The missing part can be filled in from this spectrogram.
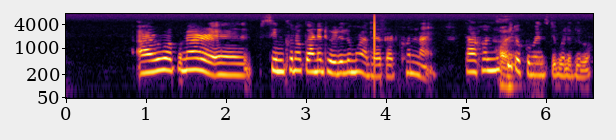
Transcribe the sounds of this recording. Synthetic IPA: aɹuapunaɹ | simkʰɔnɔɹkaɹɔnɛdʱoɹililʊ̃mʊɹadʱaɹkaɹdkʰɔnːa̰j | taɹxʰɔlnukidɔkumɛntsdibɔlaɡibɔ̰

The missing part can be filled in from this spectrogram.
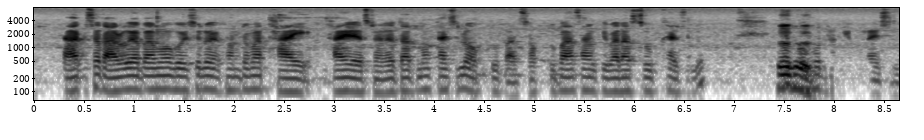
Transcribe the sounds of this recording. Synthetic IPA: taɹpisɔtaɹuɛbamojɡojsilʊ̃ɛkʰɔntʊmatʰajtʰajɹɛstɔɔnɛtatmɔjkʰajsilʊ̃ɔk̚tupasɔk̚tupasaɹukibadasub̚kʰajsilʊ̃ | oɦut̚dɔkibɔnajsilʊ̃

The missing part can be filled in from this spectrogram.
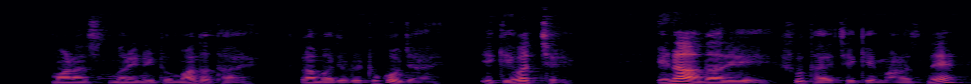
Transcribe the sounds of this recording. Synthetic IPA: maɽ̃əsməɾinet̪omãd̪ot̪ʰaj | lʔãmbad͡ʒeʋɽeʈʰũkod͡ʒaj | ekeʋət̪̚t͡ʃʰe | enaːd̪ʱaɾeʃũt̪ʰajt͡ʃʰekemaɽ̃əsne

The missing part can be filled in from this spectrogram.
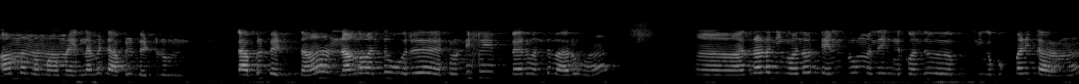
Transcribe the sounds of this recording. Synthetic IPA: aːmaːmaːmːaːmːaːɛlːaːmeːɖɐbɐlbɛʈɾuːm | ɖɐbɪlbɛʈt̪ãːnãːŋɡɐʋɐnd̪ɯɔɾɯʈwɔɳʈifɐɪʋpeːɾʋɐnd̪ɯʋɐɾɯʋʊ̃ | ɐðɐnaːlɐniːŋɡɐʋɐnd̪ɯɔɾɯʈɛnɾuːmʋɐnd̪ɯɛŋɡɐɭɯkːɯʋɐnd̪ɯniːŋɡɐbʊk̚pɐɳːit̪ːaːɾɐnʊ̃

